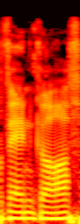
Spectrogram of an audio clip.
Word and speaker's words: Van Gogh: It's hard to do that with some popular art, you know, and things like that, like Vincent Van Gogh. You cannot think about Vincent Van Gogh or Van Gogh, I guess is how you actually supposed to pronounce that, but everybody says Go.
